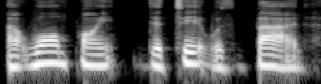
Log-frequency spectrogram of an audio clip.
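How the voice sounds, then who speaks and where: Barbadian man, seventies, creaky mellow voice, close dry studio sound, unhurried reminiscence. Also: medium pitch, steady tone, dry recording. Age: 70s. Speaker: interview guest, retired or veteran educator. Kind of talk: conversational reminiscence.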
